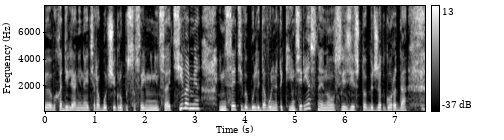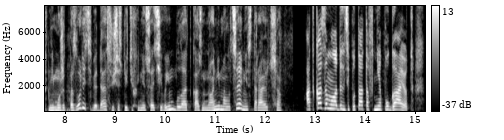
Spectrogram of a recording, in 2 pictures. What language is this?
Russian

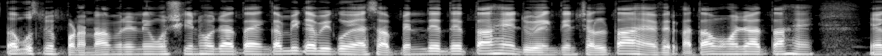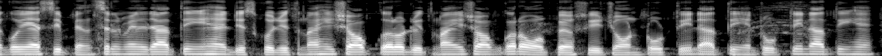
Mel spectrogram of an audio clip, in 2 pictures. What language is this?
Urdu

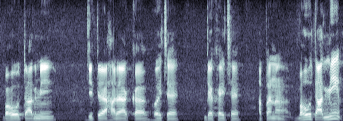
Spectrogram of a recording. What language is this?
Maithili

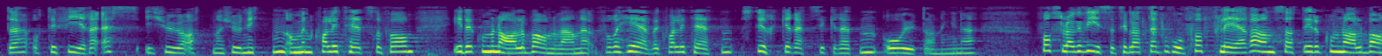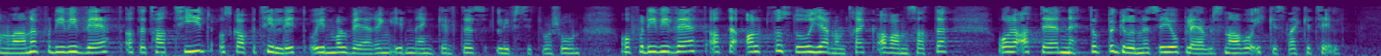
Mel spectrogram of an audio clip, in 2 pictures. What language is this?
Norwegian Bokmål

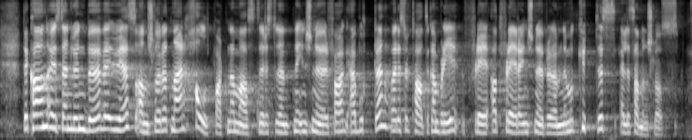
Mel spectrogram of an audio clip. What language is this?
Norwegian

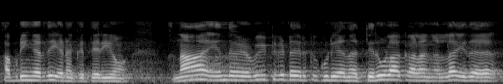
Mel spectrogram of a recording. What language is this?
Tamil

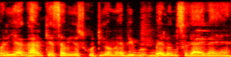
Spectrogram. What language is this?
Hindi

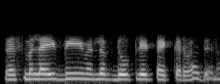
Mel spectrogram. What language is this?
Hindi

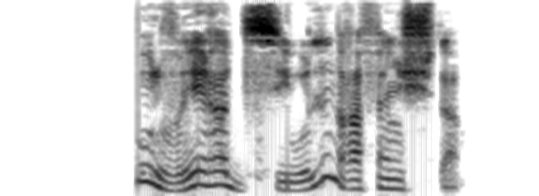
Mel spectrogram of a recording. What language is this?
Kabyle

